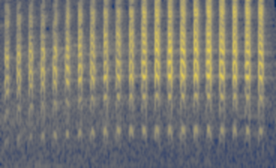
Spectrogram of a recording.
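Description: A Cooper's hawk in a city gives a rapid, steady series of about twenty harsh cak notes, growing louder toward the end, clear with no talking.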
